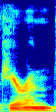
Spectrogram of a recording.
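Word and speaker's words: Caron: I use this, I pronounce it Karen. Some people pronounce it other ways.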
